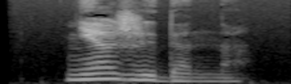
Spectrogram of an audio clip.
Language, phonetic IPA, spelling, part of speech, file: Russian, [nʲɪɐˈʐɨdən(ː)ə], неожиданно, adverb / adjective, Ru-неожиданно.ogg
- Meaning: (adverb) suddenly, unexpectedly; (adjective) short neuter singular of неожи́данный (neožídannyj)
